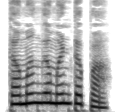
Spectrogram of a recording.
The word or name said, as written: ತಮಂಗಮಂಟಪ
